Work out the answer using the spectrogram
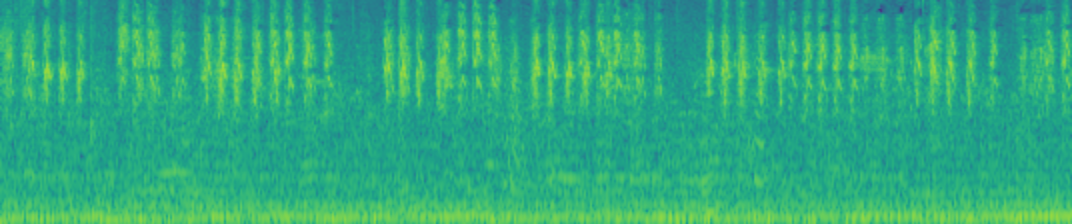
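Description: Birds chirping: rapid runs of high-pitched chirps, about ten a second, coming in bouts of roughly a second with short breaks between, over a low steady hum.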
